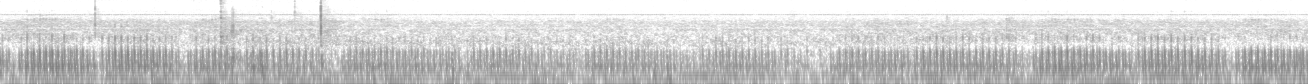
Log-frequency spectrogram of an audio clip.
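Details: Happy seven-month-old female Korean shorthair cat Kkami purring steadily in a calm room; a continuous rumbling drone that swells and dips with roughly a dozen breaths, a few faint ticks near the start.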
